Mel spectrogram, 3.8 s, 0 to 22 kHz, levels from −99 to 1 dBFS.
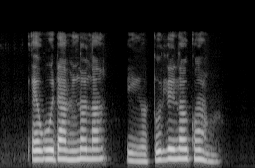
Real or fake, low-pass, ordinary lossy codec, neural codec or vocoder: fake; 9.9 kHz; none; autoencoder, 22.05 kHz, a latent of 192 numbers a frame, VITS, trained on one speaker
